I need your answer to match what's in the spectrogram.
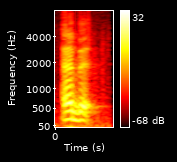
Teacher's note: Caranya meluah rabb ba ni dengan menutup dua bibir mulut. Apakala kedua bibir mulut ni ditutup tapi dengan sentuhan saja tidak begitu berat.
